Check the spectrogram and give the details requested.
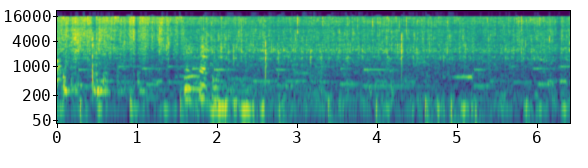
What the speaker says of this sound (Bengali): তো এগুলো ভালো করে ভেজে নিব।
